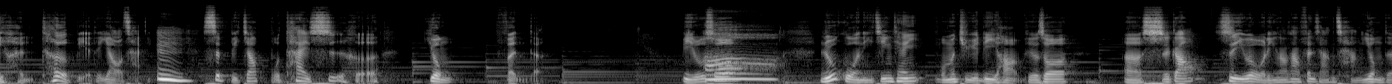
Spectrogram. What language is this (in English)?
Chinese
